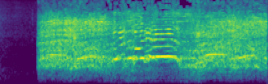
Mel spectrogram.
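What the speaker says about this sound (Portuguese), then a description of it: "Uma multidão foi às ruas para protestar mais uma vez contra a extradição de criminosos para a China e contra o governo." A large crowd of protesters fills a Hong Kong street, a dense, loud roar of many voices with shouts and cheers rising and falling continuously after a brief quiet start.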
